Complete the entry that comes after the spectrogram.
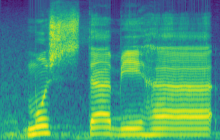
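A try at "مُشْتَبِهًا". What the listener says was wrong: Agak diangkat ke atas Ustaz lidahnya. Oke, mushtabiha. Jadi kurang ada namanya nanti sifat tafashi, menyebar dia. Anginnya.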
